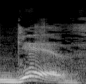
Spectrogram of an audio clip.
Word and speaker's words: give: To, e aberto o som de E. Cuidado, nada de I. To give.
